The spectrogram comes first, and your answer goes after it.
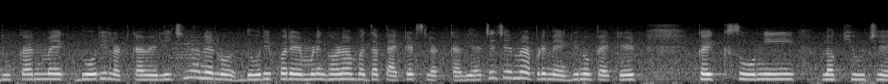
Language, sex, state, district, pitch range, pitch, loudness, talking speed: Gujarati, female, Gujarat, Valsad, 225-245 Hz, 235 Hz, -17 LUFS, 160 wpm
